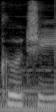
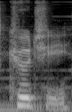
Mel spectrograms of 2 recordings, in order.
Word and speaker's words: Gucci: You're the only person on Earth bidding on 70-year-old Gucci and Air Jordan vintage reps, Fran. Yeah. It's Gucci, not Gucci.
